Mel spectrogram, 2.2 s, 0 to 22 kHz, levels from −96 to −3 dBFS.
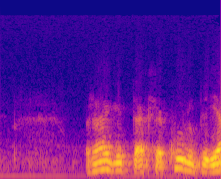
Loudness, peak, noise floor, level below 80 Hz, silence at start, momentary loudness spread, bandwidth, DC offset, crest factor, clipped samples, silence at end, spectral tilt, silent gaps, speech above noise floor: -19 LUFS; -2 dBFS; -48 dBFS; -52 dBFS; 0.85 s; 8 LU; 2.9 kHz; under 0.1%; 16 dB; under 0.1%; 0 s; -12 dB/octave; none; 32 dB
